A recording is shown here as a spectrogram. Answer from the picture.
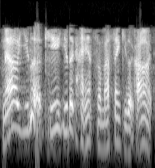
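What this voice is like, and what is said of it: Put-on South Carolina accent. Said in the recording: “South Carolina accent”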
